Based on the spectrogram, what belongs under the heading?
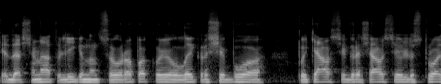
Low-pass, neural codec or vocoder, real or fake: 14.4 kHz; autoencoder, 48 kHz, 128 numbers a frame, DAC-VAE, trained on Japanese speech; fake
